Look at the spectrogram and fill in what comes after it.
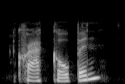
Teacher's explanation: But if I said crack open, now the K will connect and you'll hear crack open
